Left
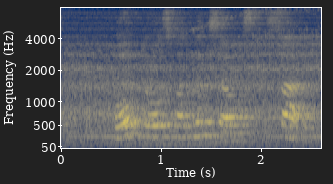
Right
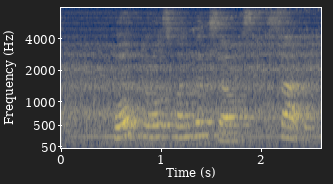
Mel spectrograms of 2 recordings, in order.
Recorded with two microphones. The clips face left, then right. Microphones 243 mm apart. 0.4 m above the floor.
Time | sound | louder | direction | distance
0.5 | a woman speaking | right 1 dB | 25° right (ahead or behind) | 1.5 m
